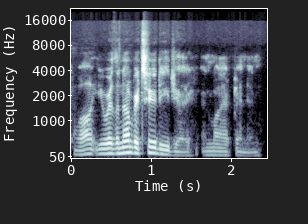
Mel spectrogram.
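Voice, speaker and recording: A man's voice: on the low side, lively intonation, fast, a little mellow, dry recording. A man hosting a casual stream, asking questions and teasing in informal bro slang. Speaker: stream host interviewing a friend.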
